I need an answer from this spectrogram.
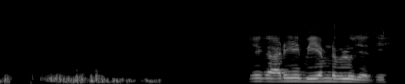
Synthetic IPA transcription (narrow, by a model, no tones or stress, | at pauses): eːkaːɽiːeːbiːemɖəbljuːd͡ʒeːt̪iː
